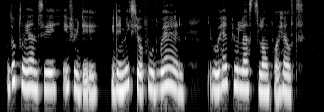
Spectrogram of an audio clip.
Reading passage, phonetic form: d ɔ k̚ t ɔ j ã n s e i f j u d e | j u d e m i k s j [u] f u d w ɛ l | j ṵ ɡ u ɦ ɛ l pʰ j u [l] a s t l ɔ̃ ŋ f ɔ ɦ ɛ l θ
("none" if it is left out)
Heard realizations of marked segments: ɔ, l

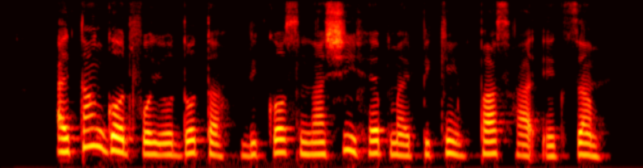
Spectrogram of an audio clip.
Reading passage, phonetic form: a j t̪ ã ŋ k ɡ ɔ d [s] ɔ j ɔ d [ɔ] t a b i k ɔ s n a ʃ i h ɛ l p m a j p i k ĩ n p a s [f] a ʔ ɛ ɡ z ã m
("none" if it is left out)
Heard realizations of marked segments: f, ɔ, h

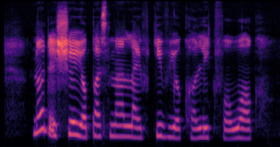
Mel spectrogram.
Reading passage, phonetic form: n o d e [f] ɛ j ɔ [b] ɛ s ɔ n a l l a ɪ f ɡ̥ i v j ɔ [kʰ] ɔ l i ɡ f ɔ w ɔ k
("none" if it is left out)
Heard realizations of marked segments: ʃ, p, kʰ

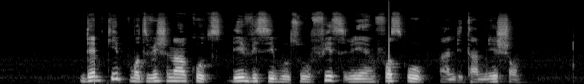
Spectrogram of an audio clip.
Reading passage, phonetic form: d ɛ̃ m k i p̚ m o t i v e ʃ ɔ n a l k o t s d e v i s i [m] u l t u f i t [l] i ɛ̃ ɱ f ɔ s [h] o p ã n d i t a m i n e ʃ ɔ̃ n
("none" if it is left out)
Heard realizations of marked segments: b, ɹ, h

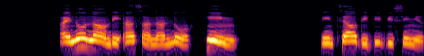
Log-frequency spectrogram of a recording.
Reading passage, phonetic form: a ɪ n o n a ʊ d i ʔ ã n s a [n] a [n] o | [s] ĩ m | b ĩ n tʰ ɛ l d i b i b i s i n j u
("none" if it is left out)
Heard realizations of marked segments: n, n, h

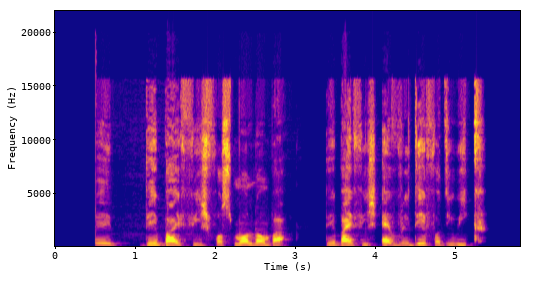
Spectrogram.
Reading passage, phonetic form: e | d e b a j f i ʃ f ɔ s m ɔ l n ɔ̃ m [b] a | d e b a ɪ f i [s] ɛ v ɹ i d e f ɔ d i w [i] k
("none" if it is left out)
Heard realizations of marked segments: b, ʃ, i

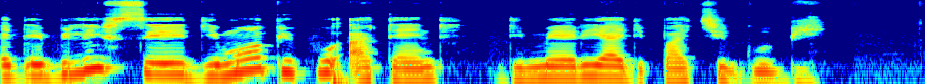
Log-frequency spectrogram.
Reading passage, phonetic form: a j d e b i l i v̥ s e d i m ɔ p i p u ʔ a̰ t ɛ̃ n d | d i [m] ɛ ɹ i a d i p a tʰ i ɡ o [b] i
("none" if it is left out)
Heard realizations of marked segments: m, b

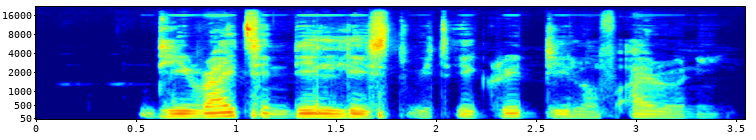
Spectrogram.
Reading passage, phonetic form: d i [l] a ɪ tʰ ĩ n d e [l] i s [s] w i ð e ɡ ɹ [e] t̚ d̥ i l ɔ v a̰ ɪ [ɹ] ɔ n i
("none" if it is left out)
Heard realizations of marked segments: ɹ, l, t, e, ɹ

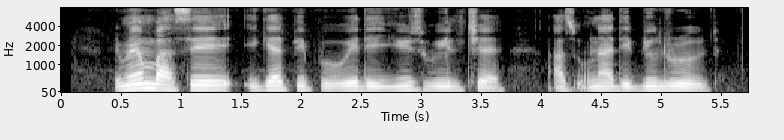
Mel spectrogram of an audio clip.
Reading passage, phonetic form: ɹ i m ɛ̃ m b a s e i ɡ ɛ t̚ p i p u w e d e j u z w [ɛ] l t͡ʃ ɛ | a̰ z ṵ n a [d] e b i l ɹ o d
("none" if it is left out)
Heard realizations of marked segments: i, d

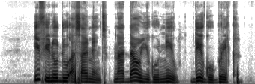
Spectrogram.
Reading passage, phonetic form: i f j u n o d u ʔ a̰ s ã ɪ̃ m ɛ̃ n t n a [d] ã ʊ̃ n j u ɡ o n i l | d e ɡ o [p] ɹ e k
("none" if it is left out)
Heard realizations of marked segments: d, b

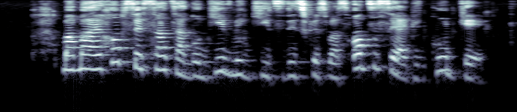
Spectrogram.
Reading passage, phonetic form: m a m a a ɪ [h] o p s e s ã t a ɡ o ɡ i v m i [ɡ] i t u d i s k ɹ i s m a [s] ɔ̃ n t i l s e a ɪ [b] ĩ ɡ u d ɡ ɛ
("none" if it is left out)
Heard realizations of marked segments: h, ɡ, s, b

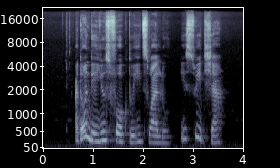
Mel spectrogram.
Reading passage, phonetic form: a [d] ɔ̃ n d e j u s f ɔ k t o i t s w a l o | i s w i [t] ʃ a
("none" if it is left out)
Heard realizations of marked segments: d, t

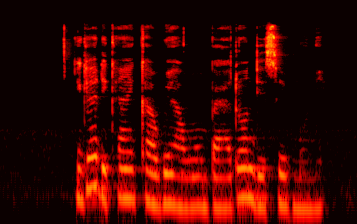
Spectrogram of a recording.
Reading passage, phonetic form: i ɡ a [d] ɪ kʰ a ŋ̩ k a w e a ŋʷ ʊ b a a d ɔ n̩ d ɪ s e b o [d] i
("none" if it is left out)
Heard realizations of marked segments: d, n

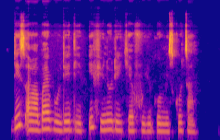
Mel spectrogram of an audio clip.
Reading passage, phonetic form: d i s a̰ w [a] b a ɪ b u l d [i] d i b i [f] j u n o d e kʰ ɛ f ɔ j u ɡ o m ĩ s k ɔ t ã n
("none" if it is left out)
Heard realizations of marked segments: a, e, f

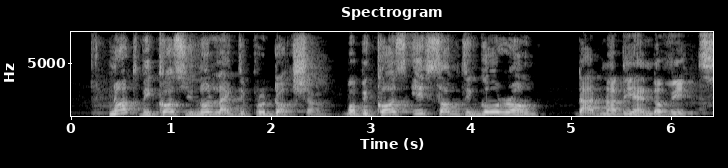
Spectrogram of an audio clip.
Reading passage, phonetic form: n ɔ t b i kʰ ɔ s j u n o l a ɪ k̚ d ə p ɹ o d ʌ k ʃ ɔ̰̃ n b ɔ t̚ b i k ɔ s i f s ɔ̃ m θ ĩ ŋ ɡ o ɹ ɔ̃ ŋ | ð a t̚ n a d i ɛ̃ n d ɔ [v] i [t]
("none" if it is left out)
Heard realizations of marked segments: v, t

